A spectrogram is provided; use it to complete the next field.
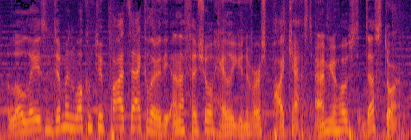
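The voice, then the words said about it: Sick, strained voice. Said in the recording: “you may tell from my voice I'm a little under the weather today ... I'm sick ... Just don't know how long my voice is going to last out”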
